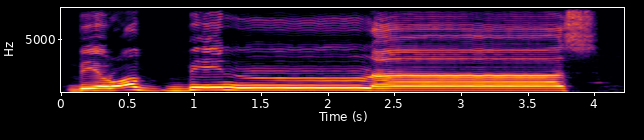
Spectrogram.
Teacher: برب، یہ با کو نون میں ملا دیں گے، یہاں پر را کو موٹا یعنی پر پڑھیں گے کیونکہ را کے اوپر زبر ہے۔ برب الناس، یہاں پر دیکھیں نون کے اوپر تشدید ہے، یہاں پر غنہ کر کے پڑھیں گے،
